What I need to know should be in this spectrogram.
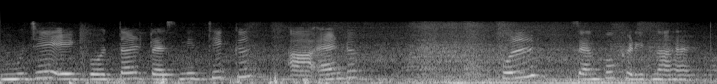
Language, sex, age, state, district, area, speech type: Urdu, female, 18-30, Bihar, Supaul, rural, read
